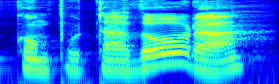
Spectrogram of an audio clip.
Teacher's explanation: in computadora, we stress the second to last syllable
